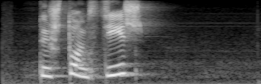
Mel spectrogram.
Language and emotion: Russian, angry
